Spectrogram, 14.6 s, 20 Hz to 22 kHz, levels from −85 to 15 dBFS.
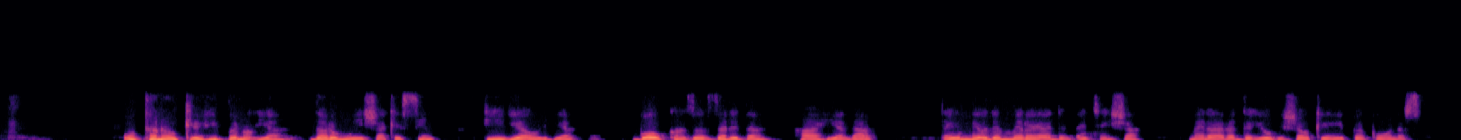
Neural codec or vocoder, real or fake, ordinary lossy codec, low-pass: codec, 16 kHz, 1.1 kbps, Voila-Tokenizer; fake; Opus, 24 kbps; 7.2 kHz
